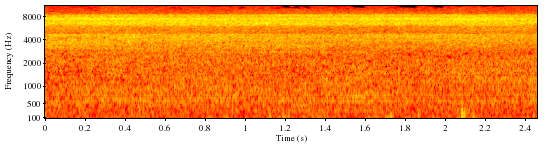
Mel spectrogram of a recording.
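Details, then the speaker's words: Burst underground heating pipe, Nakhodka, 1 January 2024, 10 a.m.: steady loud hiss with low gushing rumble, hot water and steam escaping under pressure into the open air. "Ну тут видно как всё отопление даже слышно как шумит всё отопление вылетает куда-то туда в атмосферу"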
